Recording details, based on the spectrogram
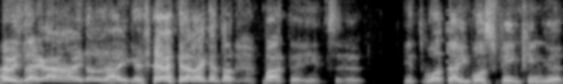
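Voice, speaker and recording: A man talks in an Italian accent at a moderate pace. His pitch is fairly high. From Italy. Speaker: card game content creator and panel member. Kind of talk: interview. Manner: halting, many fillers.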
